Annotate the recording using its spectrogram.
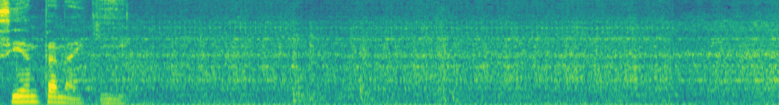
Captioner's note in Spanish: sonido del motor y tren comenzando a circular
